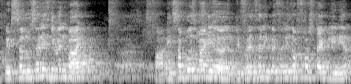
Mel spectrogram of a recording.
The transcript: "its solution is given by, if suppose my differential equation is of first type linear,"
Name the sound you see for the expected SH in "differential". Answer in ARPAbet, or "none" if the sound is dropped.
S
